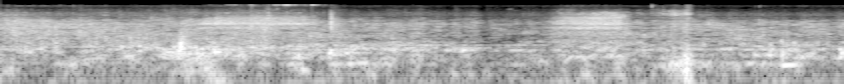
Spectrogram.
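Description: Fish splash about in a shallow tub of water.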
